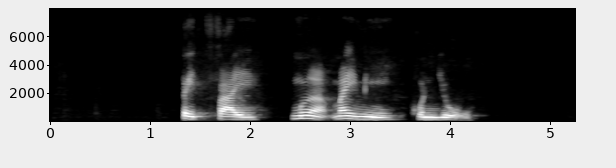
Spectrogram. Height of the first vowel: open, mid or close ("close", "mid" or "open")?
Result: close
